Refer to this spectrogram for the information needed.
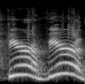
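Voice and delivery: high, loud anxious calls of the birds; crying out. Acted. The fussy birds calling out to Vera, high and loud. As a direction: cry her name out in alarm, high and loud. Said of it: "they cried".

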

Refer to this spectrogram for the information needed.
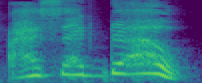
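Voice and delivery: high-pitched imitation of a yelling mother; mock yell. Irritated mom refusing her son, mock yelling. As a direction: mimic an exasperated yell without the volume. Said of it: "she yelled at him".

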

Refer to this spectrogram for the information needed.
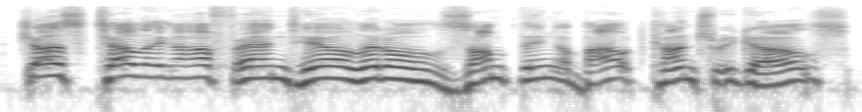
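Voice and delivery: Conrad the barkeep in a lightly put-on German accent; a loose, half-hearted German accent, friendly and teasing. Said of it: "for my German accent".

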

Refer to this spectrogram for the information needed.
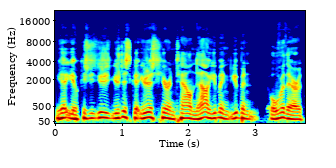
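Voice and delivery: ordinary talk

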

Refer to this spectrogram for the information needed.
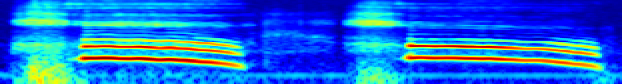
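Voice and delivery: high hooting owl call. Acted. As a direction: hoot like an owl, high and loud. Hooting for the Owls team.

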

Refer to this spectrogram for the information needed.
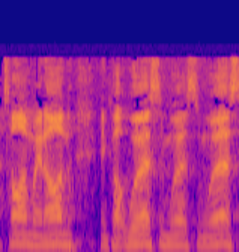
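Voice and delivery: normal talking voice

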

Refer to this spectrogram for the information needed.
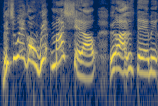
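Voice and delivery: high-pitched indignant protest; mock outraged warning. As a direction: warn them off in a high, comic fury. Mock warning to the machine operator.

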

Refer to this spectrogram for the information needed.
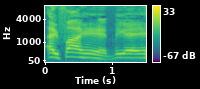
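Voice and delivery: high, teasing jeer at someone; mocking call-out. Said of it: "they be like".

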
